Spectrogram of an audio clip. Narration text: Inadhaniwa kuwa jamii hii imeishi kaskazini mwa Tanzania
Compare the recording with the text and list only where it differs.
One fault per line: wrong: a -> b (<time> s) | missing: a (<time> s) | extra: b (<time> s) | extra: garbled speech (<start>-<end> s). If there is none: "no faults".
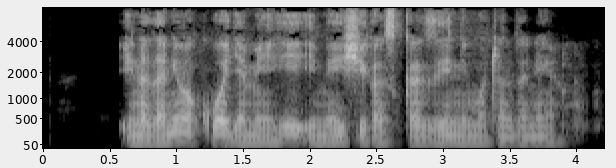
no faults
